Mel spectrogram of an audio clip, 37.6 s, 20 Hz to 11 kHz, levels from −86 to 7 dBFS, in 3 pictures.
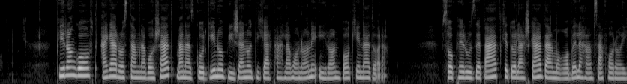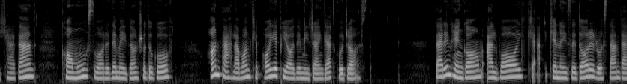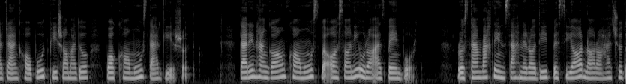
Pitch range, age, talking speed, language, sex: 185-210 Hz, 30-49, 125 wpm, Persian, female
